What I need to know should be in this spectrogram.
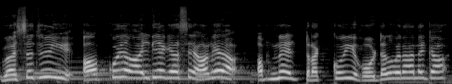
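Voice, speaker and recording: A man playing a courteous, expressive townsman in a cartoon story. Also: very high-pitched, normal speed, lo-fi sound, soft background music. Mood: cheerful, appreciative. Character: adult male supporting townsfolk, courteous and expressive. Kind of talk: Hindi cartoon story dubbing.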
